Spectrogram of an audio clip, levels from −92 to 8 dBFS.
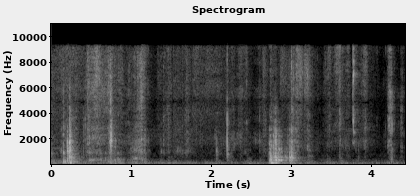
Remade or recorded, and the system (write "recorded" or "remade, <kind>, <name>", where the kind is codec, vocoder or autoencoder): recorded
